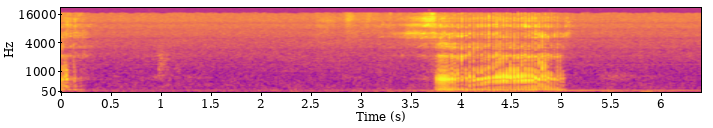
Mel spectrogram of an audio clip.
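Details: Pug dog snoring loudly: quiet room, then one loud rattling, buzzing snore on a breath lasting about a second.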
